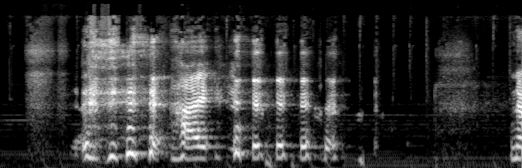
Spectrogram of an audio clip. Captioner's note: laughs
